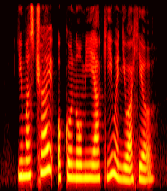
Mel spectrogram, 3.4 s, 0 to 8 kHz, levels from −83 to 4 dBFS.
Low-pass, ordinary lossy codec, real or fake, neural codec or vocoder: 7.2 kHz; none; real; none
